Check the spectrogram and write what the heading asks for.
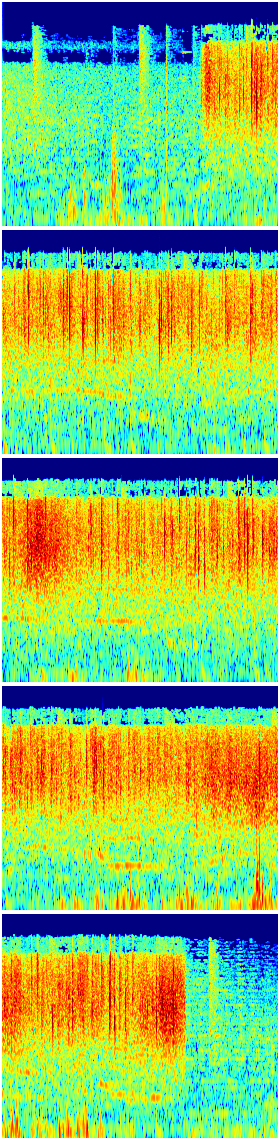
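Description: Heavy hurricane rain and gusting wind, cutting in sharply about three seconds in and stopping abruptly just before the end. In the second half, gusts buffet the microphone in loud low rumbles. Background music plays underneath.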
